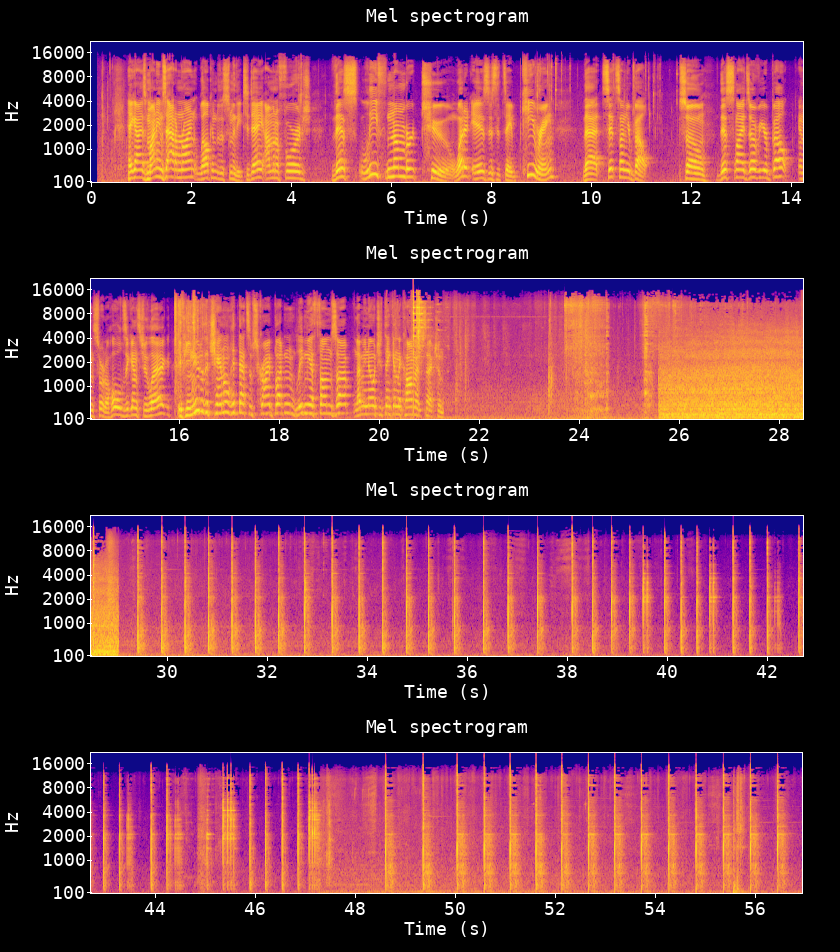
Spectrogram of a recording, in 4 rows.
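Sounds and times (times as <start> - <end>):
hammer striking metal on anvil: 20.7 - 21.2, 29.4 - 44.6, 48.6 - 48.8, 49.4 - 56.8
loud steady noise: 25.6 - 29.1.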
